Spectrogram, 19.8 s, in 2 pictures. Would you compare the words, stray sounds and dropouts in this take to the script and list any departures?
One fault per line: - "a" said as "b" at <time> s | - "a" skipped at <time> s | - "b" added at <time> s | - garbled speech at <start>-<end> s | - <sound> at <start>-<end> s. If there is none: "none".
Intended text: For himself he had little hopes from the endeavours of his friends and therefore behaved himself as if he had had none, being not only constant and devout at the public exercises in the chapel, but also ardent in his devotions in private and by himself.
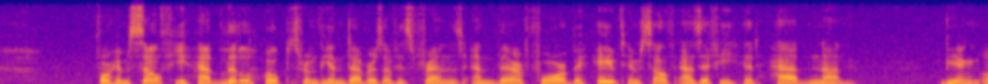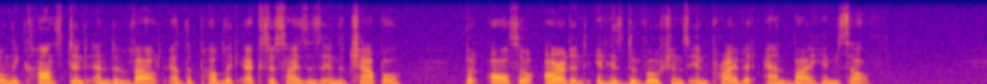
- "not" skipped at 9.8 s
